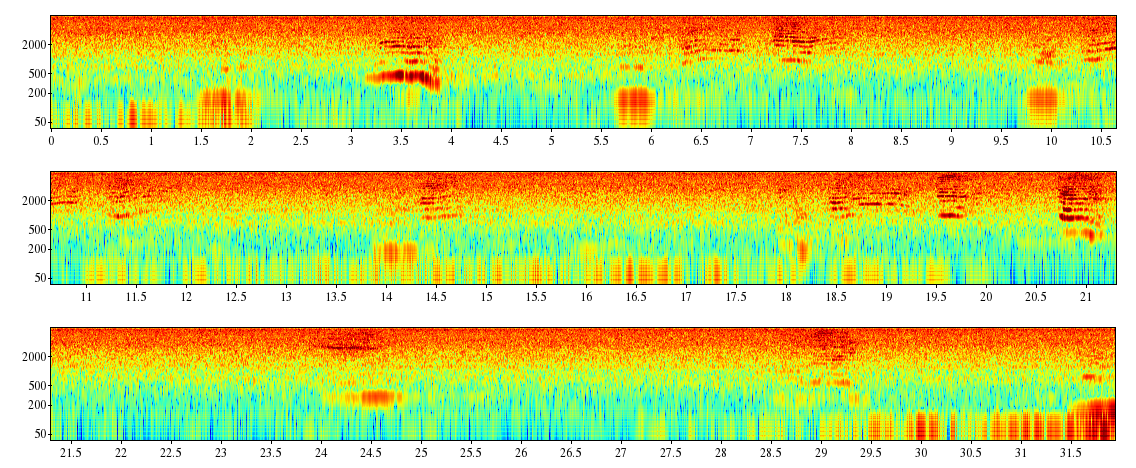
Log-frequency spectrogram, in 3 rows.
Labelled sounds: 3.3	3.8	humpback whale, 0.83 to 2.4 kHz
6.3	8.0	humpback whale, 0.86 to 4.0 kHz
9.8	10.9	humpback whale, 0.83 to 2.4 kHz
11.2	11.7	humpback whale, 0.86 to 1.3 kHz
15.3	15.8	humpback whale, 0.83 to 1.1 kHz
18.4	19.8	humpback whale, 0.90 to 6.6 kHz
20.7	21.1	humpback whale, 0.80 to 4.0 kHz
24.0	24.4	humpback whale, 2.9 to 4.8 kHz

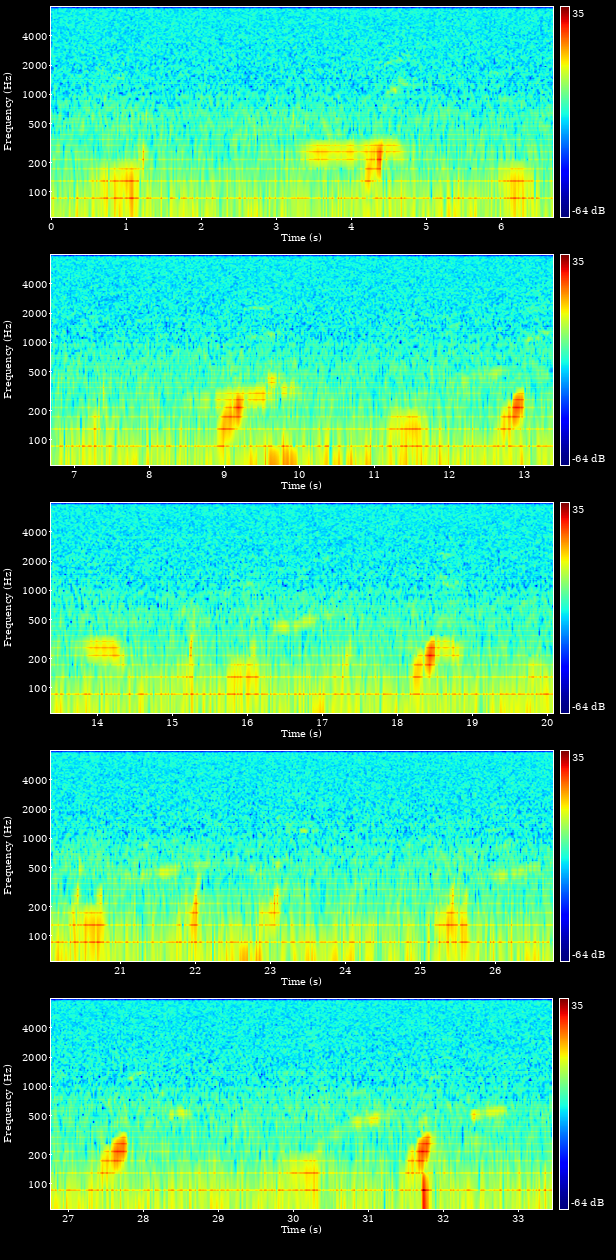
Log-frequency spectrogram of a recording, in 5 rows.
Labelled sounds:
9.3	9.6	humpback whale, 2.1 to 2.4 kHz
18.5	18.8	humpback whale, 1.1 to 2.5 kHz
23.2	23.5	humpback whale, 1.1 to 1.4 kHz
27.8	28.1	humpback whale, 1.2 to 1.5 kHz

